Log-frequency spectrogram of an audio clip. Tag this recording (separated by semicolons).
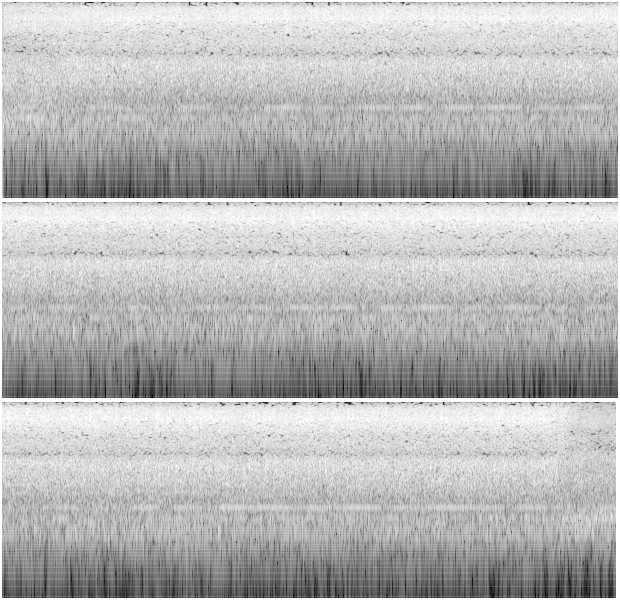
water; field-recording; noise; industrial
